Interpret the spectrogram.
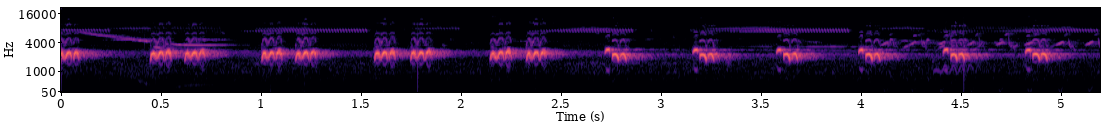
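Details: Northern mockingbird singing: paired chirps repeated roughly every half second, steady and loud, opening with a thin falling whistle.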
